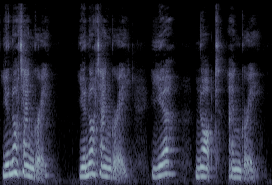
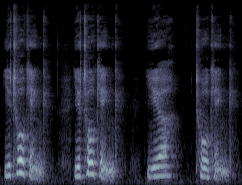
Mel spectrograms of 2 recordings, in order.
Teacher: It's just a Y and a short vowel sound in the middle of the mouth.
